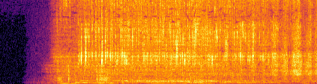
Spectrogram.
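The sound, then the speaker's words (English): Running water from a tap as hands are washed: after a brief silence the flow starts and settles into a steady, hissing rush that continues to the end. “I'm just taking a minute to wash my hands before we begin the show this week.”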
